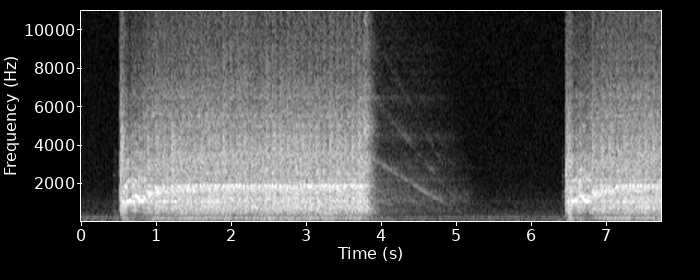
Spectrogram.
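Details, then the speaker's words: Z car with LS engine swap, first start attempt in about a year and a half: starter whirs about three seconds and winds down without catching, then cranks again; no spark because coils were wired for LS1 instead of LS2. "I spent more time last night rewiring the in harness again because it turns out I had my coils wired for an LS1 when they should have been wired for an LS2"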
